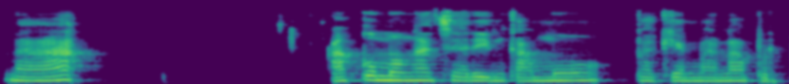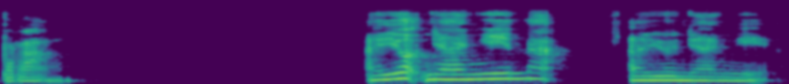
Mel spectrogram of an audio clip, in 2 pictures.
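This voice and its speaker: A woman's voice: lowish voice, takes it slowly, pauses often, darkish tone. A woman voicing God as a tender, coaxing father speaking to his child.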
